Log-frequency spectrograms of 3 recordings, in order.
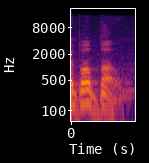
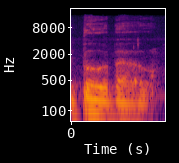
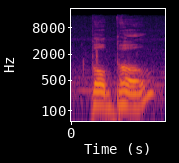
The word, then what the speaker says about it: Bourbeau: I expect you to address me as Sir, or better yet, as Monsieur de Bobo. Jó, menjünk a tárgyra. Fine, Monsieur de Bourbeau. The emphasis falls on the last syllable. Bourbeau?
